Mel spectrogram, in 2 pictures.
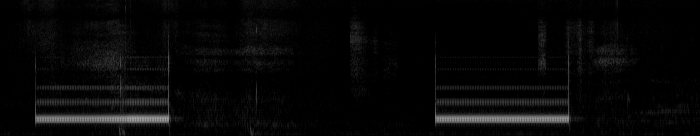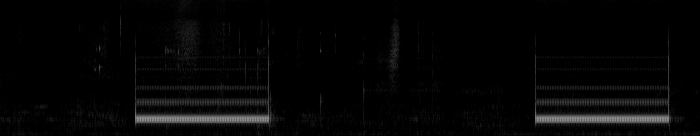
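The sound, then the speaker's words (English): A phone ringback tone from an outgoing call repeats four times, each steady two-second burst separated by about four seconds of quiet line hiss, clear as if heard through the handset; the call goes to voicemail. “It's ringing, huh?”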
